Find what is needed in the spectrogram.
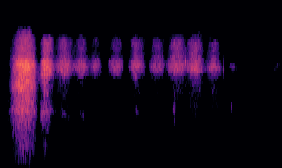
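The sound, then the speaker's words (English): A voice imitates the pitch bend knob of a Casio keyboard: a loud breathy burst, then a quick run of about eight hissy, wavering pulses that taper off into silence. “There was a knob on the left side called bend.”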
